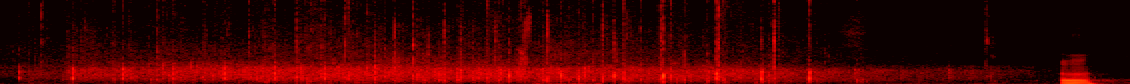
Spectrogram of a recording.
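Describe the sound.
Steady applause from an audience at a talk on knots, welcoming the speaker, a dense wash of many hands clapping at an even level for about eight seconds, before a voice begins speaking right at the end.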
